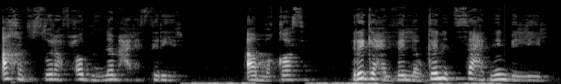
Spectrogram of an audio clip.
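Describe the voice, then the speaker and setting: A woman with an Egyptian accent narrating a story in a lively way. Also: medium pitch, racing, breathy edge.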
